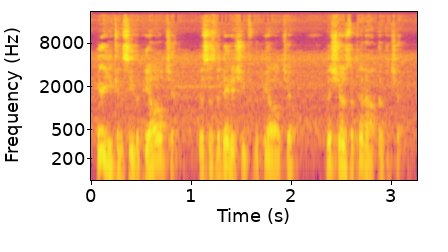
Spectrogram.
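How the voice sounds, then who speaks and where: A man's voice: medium pitch, big pitch swings, rapid-fire, mellow, slight background noise. A man narrating a scripted technical tutorial in a formal, methodical way. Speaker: tutorial presenter.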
